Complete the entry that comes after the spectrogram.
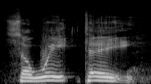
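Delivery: "Sweet tea" drawn out in a lightly mocking Southern country twang. Shown as a demonstration. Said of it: "they say sweet tea like this".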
